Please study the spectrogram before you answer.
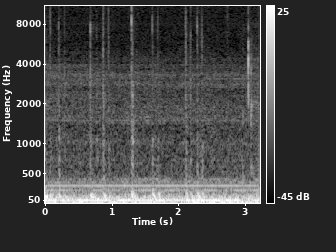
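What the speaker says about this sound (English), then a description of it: "and then we type in the password" A computer keyboard is tapped quickly to type a password, with sharp irregular keystrokes close by over a steady low background hum and no talking.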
